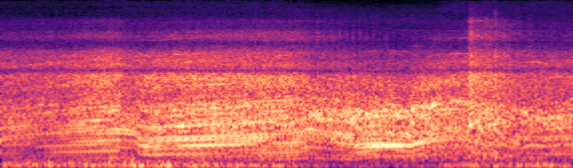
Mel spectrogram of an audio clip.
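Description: A tuned car in the street-racing game CarX Street on a test drive, engine revving loudly and continuously with rising pitch and quick gear-shift dips, close and alone without talk.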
